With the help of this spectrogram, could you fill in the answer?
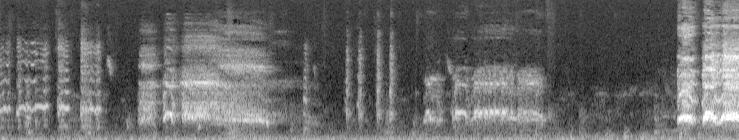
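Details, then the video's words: Several wild chicken crows at varying distances over a low rumbling background with scattered clicks. Two softer, distant crows come first, then a louder, close crow at the end. "Noob qaib qus Qaib dib qua zoo - wild chickens"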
